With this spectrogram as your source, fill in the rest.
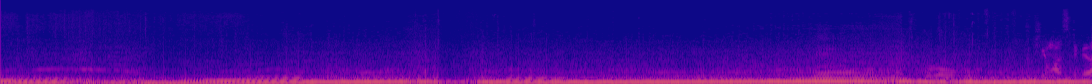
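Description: A Honda car on new, larger tires pulls away with a loud, close engine note whose pitch climbs in repeated sweeps as it accelerates and shifts. A rumbling drone fills the cabin throughout.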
